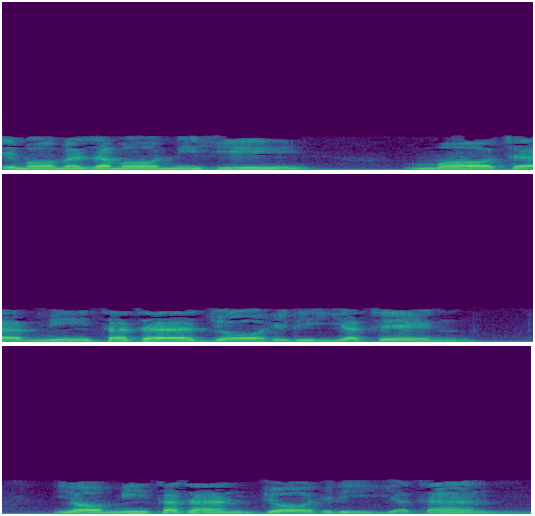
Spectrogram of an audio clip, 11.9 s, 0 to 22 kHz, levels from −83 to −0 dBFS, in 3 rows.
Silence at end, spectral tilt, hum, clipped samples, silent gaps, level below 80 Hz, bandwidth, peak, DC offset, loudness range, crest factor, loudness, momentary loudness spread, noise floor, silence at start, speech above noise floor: 0 s; -11.5 dB/octave; none; under 0.1%; none; -46 dBFS; 4.7 kHz; -8 dBFS; 2%; 3 LU; 16 dB; -25 LUFS; 10 LU; -48 dBFS; 0 s; 23 dB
